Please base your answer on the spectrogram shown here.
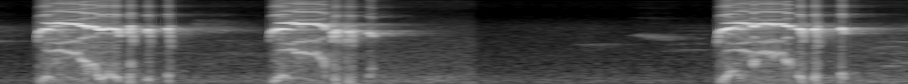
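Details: Fighting song (kacer tarung) of an oriental magpie-robin with a rough, coarse fill (isian kasar), used as training to keep it singing. Three loud, harsh, grating bursts, the first two close together, then a gap before the third.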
